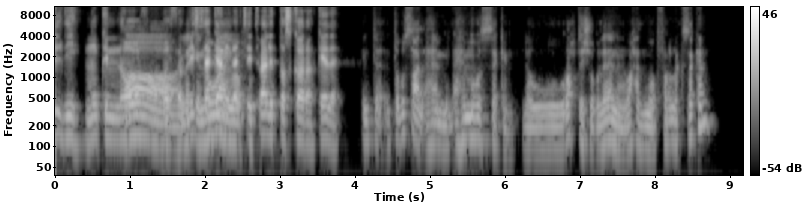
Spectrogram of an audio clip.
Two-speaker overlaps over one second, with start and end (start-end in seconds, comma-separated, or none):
0.9-2.6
